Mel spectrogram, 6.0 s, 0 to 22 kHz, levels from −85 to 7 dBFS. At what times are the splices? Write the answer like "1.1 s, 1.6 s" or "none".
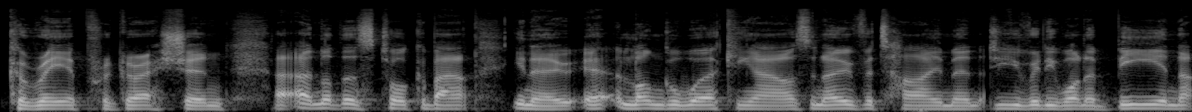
4.9 s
